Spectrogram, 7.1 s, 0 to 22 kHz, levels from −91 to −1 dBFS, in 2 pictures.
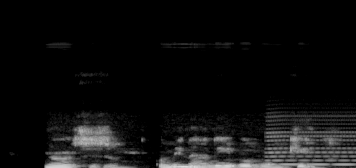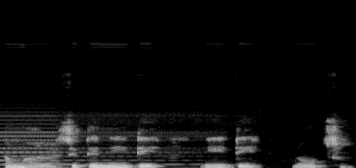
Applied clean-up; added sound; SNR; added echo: none; Keyboard (musical); 17 dB; none.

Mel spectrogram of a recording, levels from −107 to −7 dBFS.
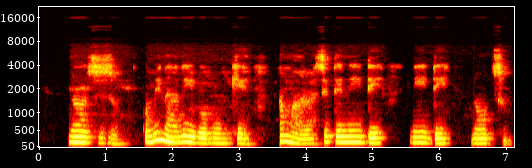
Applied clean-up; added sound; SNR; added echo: none; none; none; none.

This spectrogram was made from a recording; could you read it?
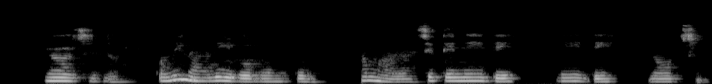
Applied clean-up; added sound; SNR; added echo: neural mask model DeepFilterNet 3.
